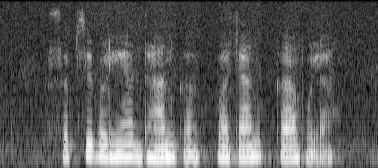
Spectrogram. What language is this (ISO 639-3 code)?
bho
